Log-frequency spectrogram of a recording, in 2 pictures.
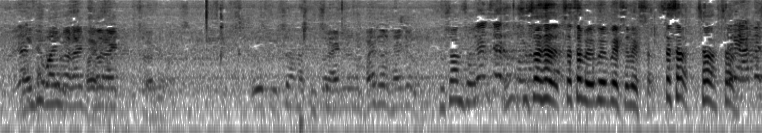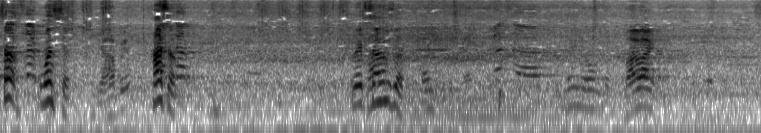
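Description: Several men talk loudly and call out close by.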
